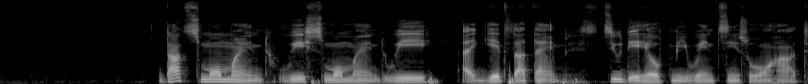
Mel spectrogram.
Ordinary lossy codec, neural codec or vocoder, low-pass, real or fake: none; none; none; real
